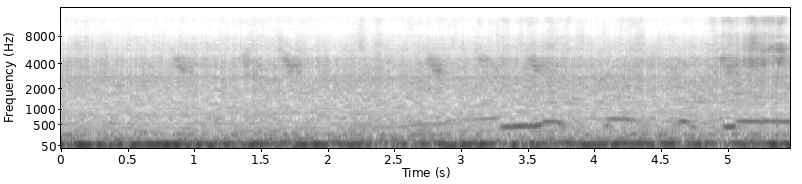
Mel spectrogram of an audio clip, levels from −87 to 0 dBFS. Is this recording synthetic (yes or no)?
yes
